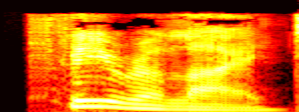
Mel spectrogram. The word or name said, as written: theralite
